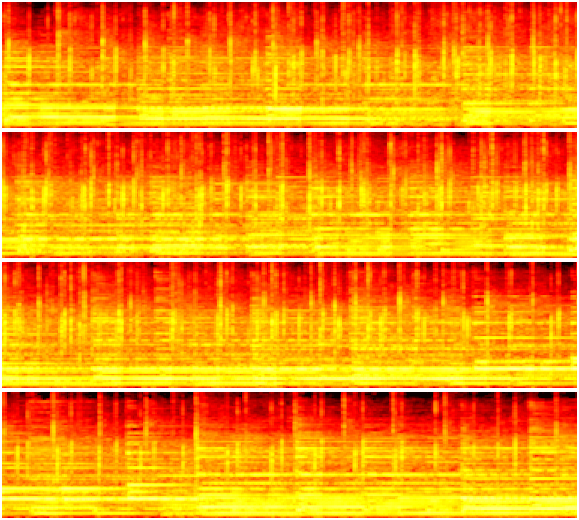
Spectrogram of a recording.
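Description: Digital stage piano playing a slow instrumental passage of sustained chords, the chord changing every second or two.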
